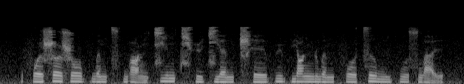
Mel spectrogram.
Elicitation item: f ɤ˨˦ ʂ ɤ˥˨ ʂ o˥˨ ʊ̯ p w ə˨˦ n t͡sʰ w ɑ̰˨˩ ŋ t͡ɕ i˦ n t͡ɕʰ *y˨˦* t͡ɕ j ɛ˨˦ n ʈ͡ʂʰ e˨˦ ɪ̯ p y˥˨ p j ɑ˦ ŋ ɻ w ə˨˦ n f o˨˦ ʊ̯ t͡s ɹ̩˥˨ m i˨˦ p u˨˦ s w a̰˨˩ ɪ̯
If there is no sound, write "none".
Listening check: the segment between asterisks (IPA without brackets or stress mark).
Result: y˨˦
